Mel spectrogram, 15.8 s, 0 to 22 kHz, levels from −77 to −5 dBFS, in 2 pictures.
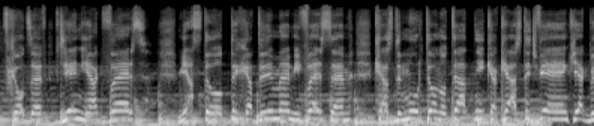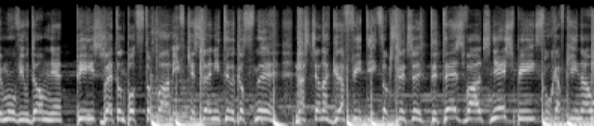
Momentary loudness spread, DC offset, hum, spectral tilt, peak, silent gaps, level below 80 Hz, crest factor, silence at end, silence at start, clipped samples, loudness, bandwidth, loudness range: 5 LU; under 0.1%; none; -5 dB/octave; -2 dBFS; none; -24 dBFS; 16 dB; 0 s; 0 s; under 0.1%; -19 LUFS; 19 kHz; 3 LU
